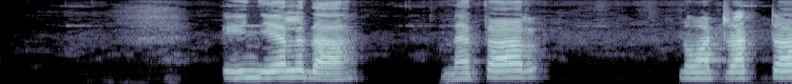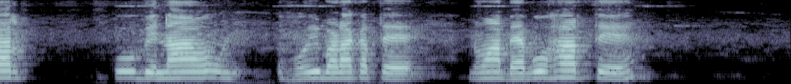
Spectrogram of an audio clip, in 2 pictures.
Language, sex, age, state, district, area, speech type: Santali, female, 60+, West Bengal, Birbhum, rural, spontaneous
